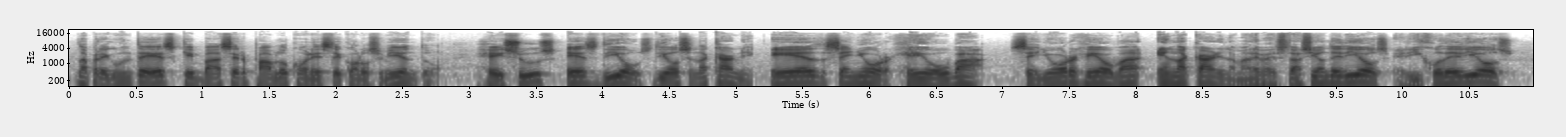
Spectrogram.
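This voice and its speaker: Guy teaching a bible study, reads verses out, says stuff twice, keeps asking ok?. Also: mid-range voice. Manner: reads scripture aloud, repeats phrases for emphasis, checks in with "¿ok?".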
